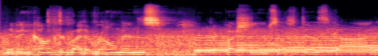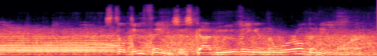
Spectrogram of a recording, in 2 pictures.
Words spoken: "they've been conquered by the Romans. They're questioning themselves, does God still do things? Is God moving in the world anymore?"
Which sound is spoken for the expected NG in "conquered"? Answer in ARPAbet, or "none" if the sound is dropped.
NG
